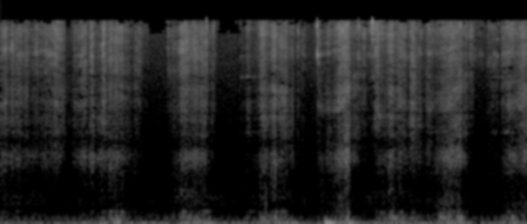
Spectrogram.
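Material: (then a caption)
Salt. A spoon scrapes and scoops through coarse salt in a clear glass bowl, dragging along the glass. Repeated gritty, crunchy strokes come in a steady rhythm, separated by short pauses, over a soft low rumble.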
